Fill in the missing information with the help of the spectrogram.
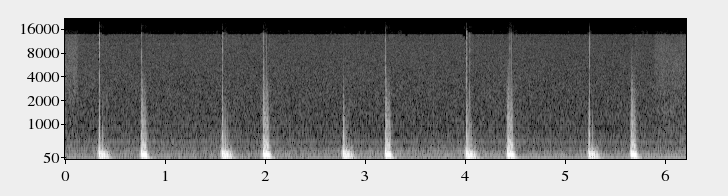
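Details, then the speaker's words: Normal first heart sound (S1) in an adult, heard best at the mitral area, fifth intercostal space, midclavicular line, at the apex impulse. Slow, regular lub-dub at about 50 a minute. S1 reflects mitral and tricuspid closure and is longer and lower than S2. "primeira bulha corresponde ao fechamento das válvulas mitral e tricúspide sendo que o melhor ponto de ausculta é o foco mitral seu som é mais prolongado e mais grave do que o da segunda bolha"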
